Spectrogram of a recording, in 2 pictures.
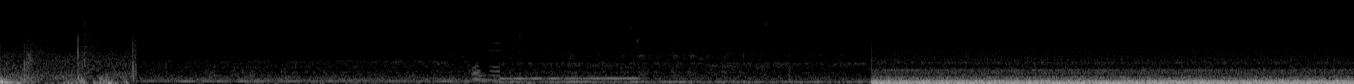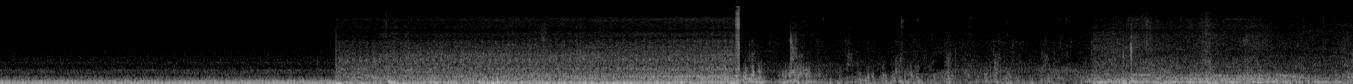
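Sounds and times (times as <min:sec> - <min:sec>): road and wind noise: 0:00.0 - 0:01.4, 0:16.9 - 0:27.0
low engine rumble: 0:02.2 - 0:21.0.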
